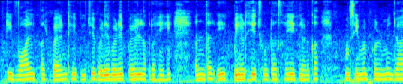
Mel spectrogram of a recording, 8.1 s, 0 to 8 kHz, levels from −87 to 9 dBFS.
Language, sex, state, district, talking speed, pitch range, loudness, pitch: Hindi, female, Uttar Pradesh, Jyotiba Phule Nagar, 185 wpm, 175-185 Hz, -24 LUFS, 180 Hz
